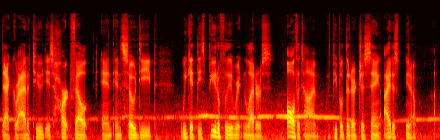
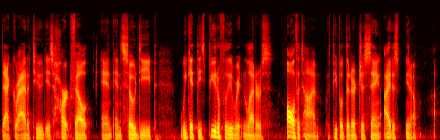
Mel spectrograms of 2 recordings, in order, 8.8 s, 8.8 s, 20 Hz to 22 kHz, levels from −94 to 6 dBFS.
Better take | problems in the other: second | wind noise on the microphone; heavy; 9 dB below the speech

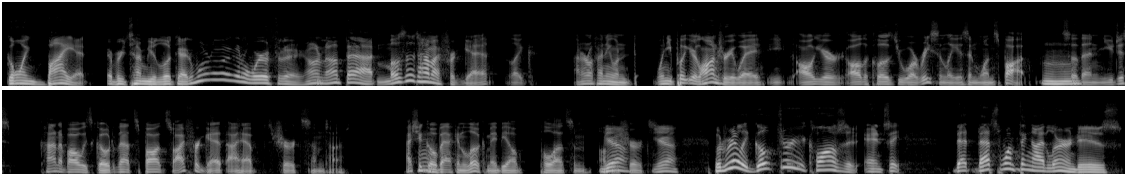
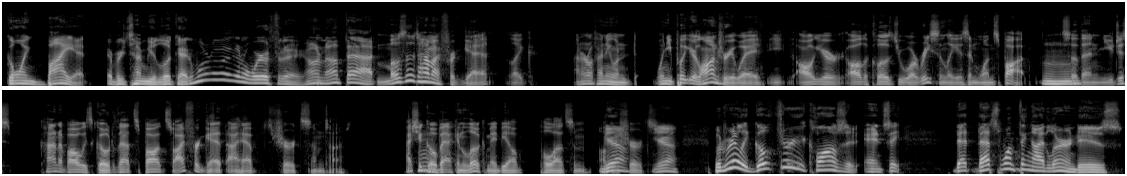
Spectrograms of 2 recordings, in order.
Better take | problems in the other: second | muffled; slightly; fading above 2.5 kHz

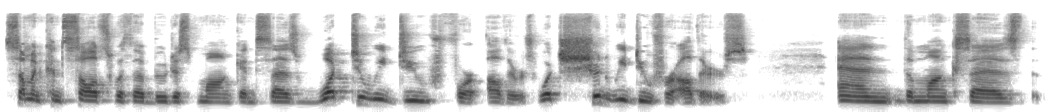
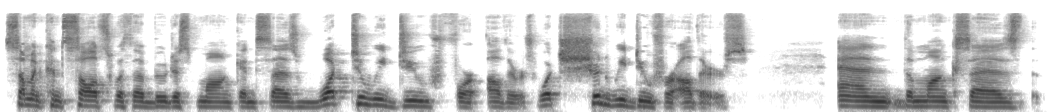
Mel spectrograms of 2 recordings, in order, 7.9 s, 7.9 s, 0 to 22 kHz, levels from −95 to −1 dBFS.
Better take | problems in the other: second | thin; very slightly; fading below 300 Hz

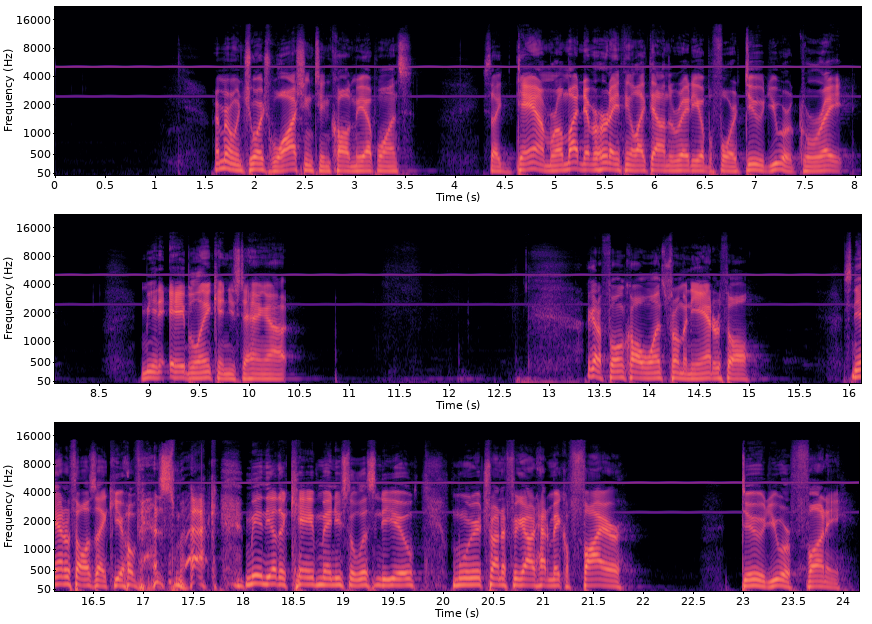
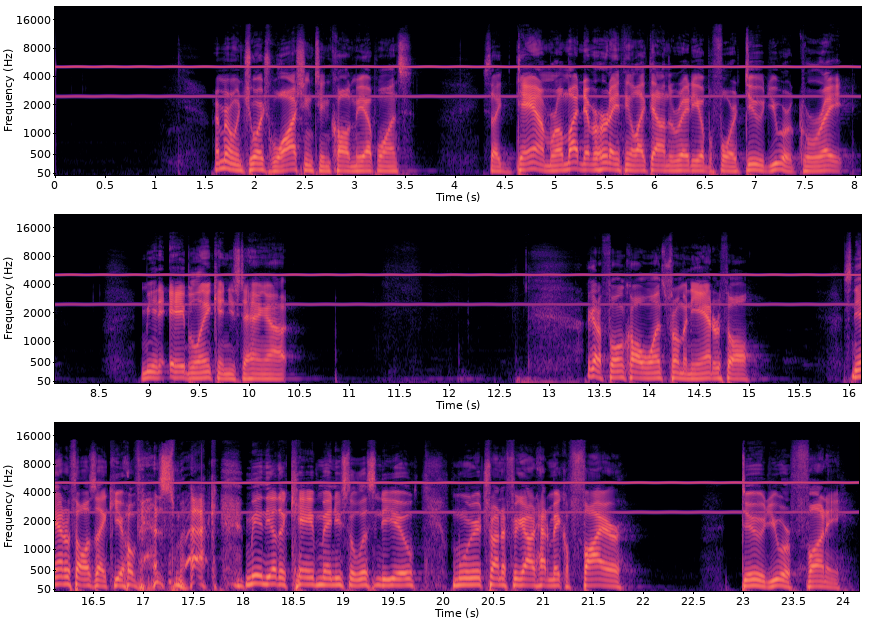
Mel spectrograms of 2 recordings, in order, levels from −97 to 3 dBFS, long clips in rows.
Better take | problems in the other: first | high-pitched whine; loud; throughout; 5 kHz, 10 dB below the speech; faint in the first

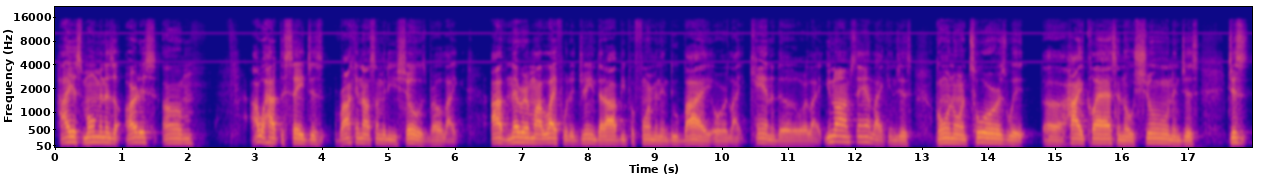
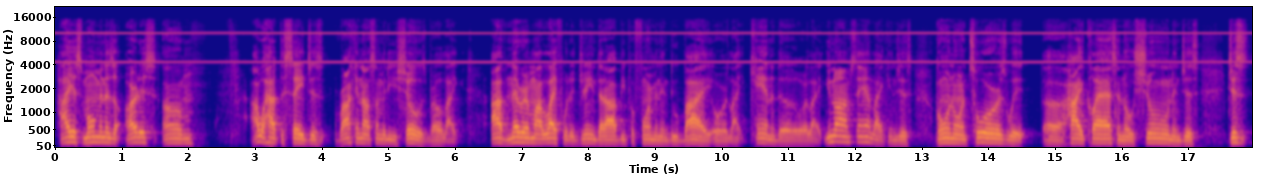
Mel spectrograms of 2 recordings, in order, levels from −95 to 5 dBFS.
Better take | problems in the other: first | high-pitched whine; loud; throughout; 10 kHz, 10 dB below the speech; faint in the first

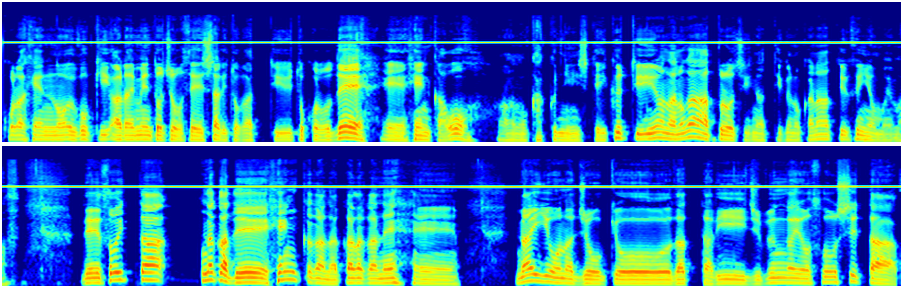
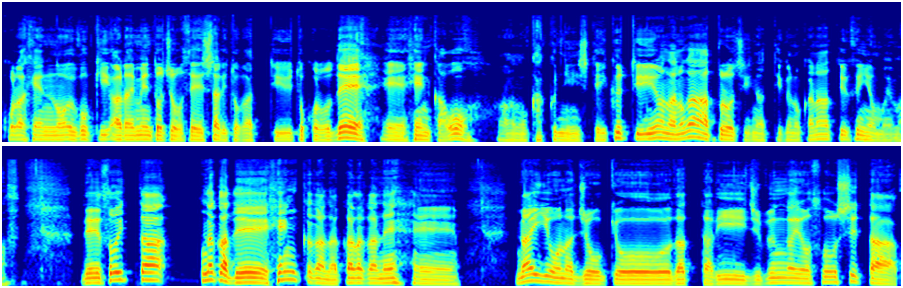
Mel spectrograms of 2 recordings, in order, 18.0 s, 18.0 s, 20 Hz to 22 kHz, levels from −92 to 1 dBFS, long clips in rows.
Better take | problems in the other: second | high-pitched whine; loud; throughout; 6.5 kHz, 6 dB below the speech

